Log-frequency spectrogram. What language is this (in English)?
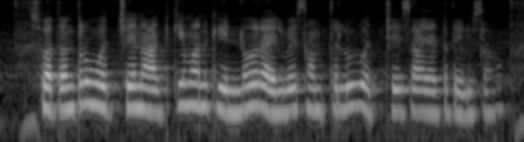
Telugu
